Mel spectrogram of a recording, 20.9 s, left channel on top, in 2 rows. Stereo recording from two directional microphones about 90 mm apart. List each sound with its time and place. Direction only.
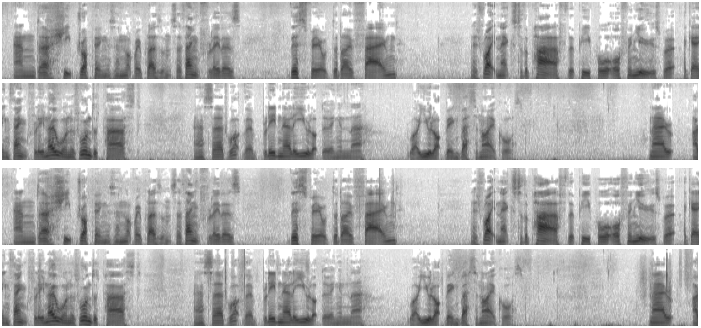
0.2 s speech: 30° right (ahead or behind)
1.1 s speech: 20° right (ahead or behind)
7.0 s speech: 5° right (ahead or behind)
7.9 s speech: 40° right (ahead or behind)
9.7 s speech: 20° right (ahead or behind)
20.1 s speech: 25° right (ahead or behind)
